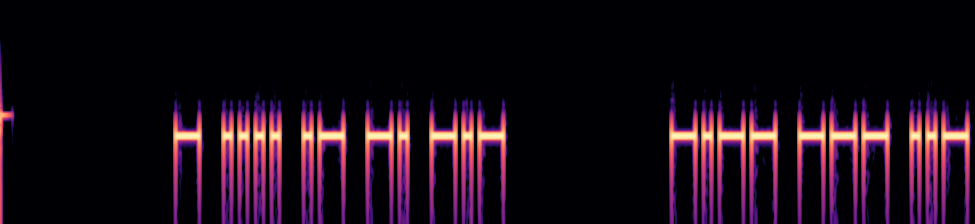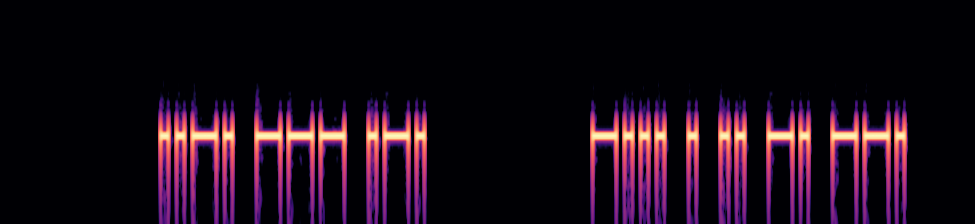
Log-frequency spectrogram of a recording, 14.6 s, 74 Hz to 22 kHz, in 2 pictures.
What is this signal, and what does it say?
Morse code, heard as a keyed tone, about 21 wpm, 700 Hz. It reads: THANK YOU FOR BEING
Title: 3x Word-Spacing - Sets of 5 Words - 20wpm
